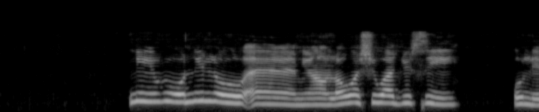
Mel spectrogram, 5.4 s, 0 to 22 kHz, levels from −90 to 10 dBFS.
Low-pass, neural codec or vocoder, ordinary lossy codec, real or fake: none; codec, 16 kHz, 4.8 kbps, FACodec; none; fake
